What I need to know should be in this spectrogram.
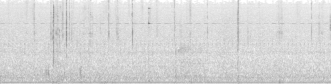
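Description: A metal pick scrapes and clicks softly inside a small padlock.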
